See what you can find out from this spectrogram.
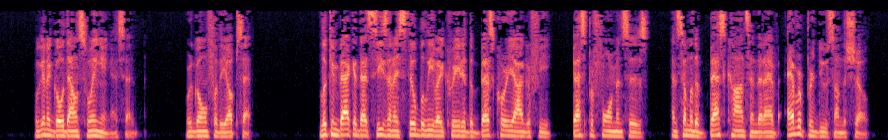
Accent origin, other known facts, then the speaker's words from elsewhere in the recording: Brooklyn, New York, United States; accent: Brooklyn; And in my Brooklyn accent, I answered, I like to dance because I like to win.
